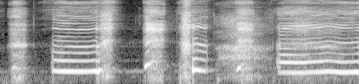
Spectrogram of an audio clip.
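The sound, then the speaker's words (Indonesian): A young child wails and whimpers after getting hurt while playing and soaking their clothes, in a series of drawn-out, high, tonal cries broken by short pauses, with no talk. “Sudah, tidak perlu menangis lagi ya.”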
